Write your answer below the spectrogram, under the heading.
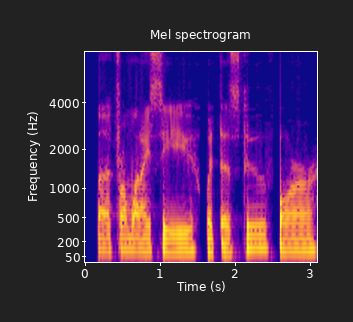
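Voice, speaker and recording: A man speaks very slowly with a non-native accent, his medium-pitched voice rising and falling in a lively way. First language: not English. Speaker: streamer, tarot reader. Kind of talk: live stream tarot reading. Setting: live stream. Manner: casual, thinking aloud.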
